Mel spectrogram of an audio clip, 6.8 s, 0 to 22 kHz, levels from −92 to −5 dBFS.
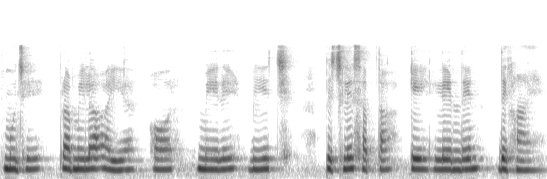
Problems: none marked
